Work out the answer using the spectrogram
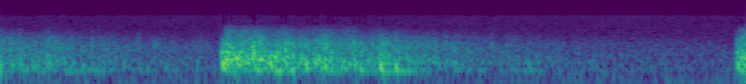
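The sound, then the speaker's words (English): Cannon fire blasting a rock apart: two heavy, loud booms with long rumbling decays, the second cutting in near the end. “They have found the range, Commander. You may fire. Fire! Look, the rock is splitting.”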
